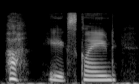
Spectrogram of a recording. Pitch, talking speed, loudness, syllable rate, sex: 205 Hz, 130 wpm, -21 LUFS, 6.4 syllables/s, female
